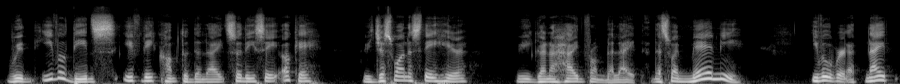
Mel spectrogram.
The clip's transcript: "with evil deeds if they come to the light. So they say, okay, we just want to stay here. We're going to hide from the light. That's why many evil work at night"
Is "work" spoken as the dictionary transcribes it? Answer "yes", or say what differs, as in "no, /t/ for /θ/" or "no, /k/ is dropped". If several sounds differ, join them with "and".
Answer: no, /k/ is dropped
